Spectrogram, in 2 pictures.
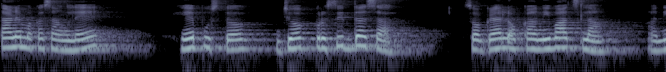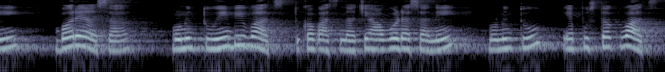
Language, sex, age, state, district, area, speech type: Goan Konkani, female, 45-60, Goa, Bardez, urban, spontaneous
